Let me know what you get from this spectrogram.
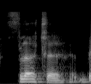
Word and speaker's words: flöte: Rök, you know, old Icelandic word meaning destiny, and flöte being the German pronunciation and spelling of the instrument I play.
